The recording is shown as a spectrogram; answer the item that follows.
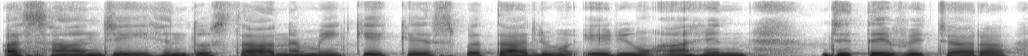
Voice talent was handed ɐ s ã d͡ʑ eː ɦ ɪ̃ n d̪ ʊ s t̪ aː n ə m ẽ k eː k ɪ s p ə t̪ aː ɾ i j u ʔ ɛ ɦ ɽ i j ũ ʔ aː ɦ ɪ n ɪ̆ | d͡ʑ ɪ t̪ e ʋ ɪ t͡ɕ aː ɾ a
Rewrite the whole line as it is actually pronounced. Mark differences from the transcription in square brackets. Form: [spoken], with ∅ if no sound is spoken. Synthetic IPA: ɐ s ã d͡ʑ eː ɦ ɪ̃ n d̪ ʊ s t̪ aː n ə m ẽ k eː k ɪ s p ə t̪ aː [l] i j [ũ] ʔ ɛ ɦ ɽ i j ũ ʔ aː ɦ ɪ n ɪ̆ | d͡ʑ ɪ t̪ e ʋ ɪ t͡ɕ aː ɾ a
